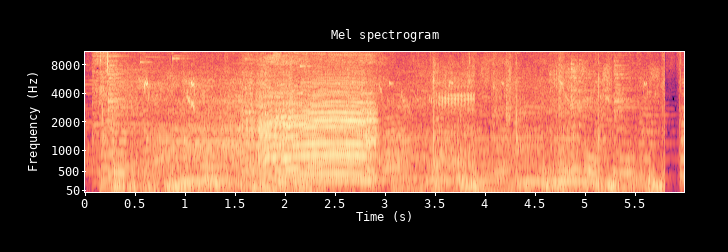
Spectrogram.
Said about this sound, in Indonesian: indukan sapi berwarna putih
